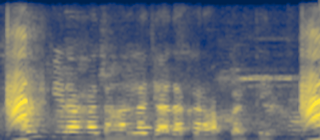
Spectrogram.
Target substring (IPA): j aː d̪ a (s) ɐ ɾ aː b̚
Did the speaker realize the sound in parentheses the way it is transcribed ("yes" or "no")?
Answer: no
